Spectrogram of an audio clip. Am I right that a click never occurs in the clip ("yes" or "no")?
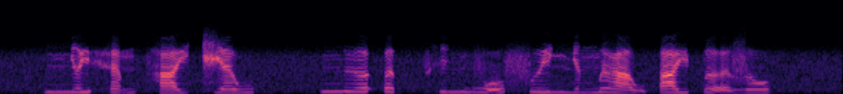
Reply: yes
